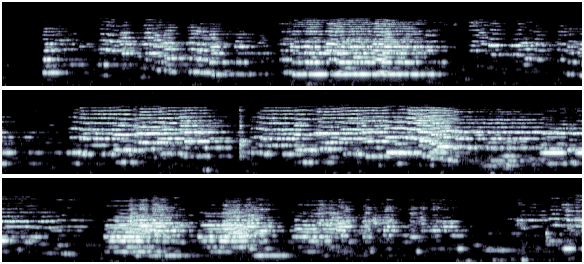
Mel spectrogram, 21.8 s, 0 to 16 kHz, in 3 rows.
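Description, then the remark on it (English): Classical orchestral symphony music plays on its own for about twenty seconds, thin and trebly with little bass, moving through lively melodic phrases separated by a few brief pauses. “the song I picked today is Symphony No. 40 in G minor”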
